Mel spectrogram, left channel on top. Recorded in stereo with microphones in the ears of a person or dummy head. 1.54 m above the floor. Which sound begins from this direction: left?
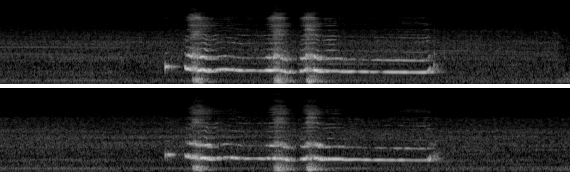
Crying, at 1.6 s.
